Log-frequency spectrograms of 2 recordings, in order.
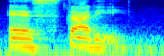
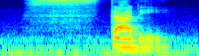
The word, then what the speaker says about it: study: La pronunciación fonética de study es S-T-A-D-I. Study. Tomen en cuenta que, como muchas veces hemos mencionado, no es study. Empezamos desde el sonido de la S. Study.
